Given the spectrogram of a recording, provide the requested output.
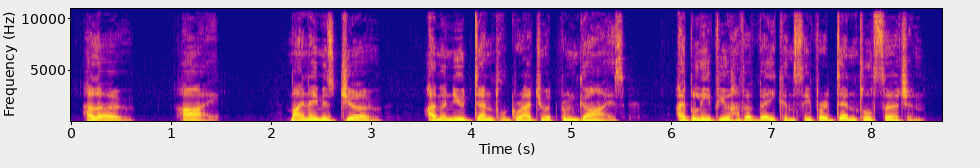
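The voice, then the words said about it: Cut-glass upper-class English accent. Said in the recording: “has a cut glass English accent”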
